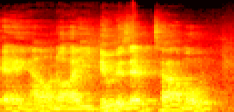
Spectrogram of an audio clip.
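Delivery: high, loud, emotional, choked-up voice. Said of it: "you're a little choked up".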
